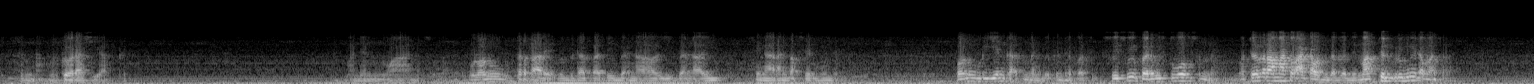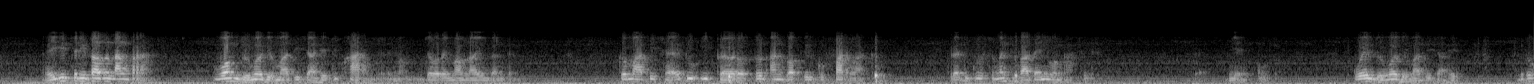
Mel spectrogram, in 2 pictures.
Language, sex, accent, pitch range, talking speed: Indonesian, male, native, 90-140 Hz, 35 wpm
